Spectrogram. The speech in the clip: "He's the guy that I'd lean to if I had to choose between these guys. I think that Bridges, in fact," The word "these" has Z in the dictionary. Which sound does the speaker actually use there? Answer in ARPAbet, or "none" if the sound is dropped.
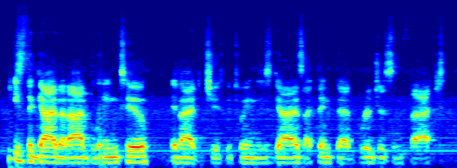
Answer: Z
